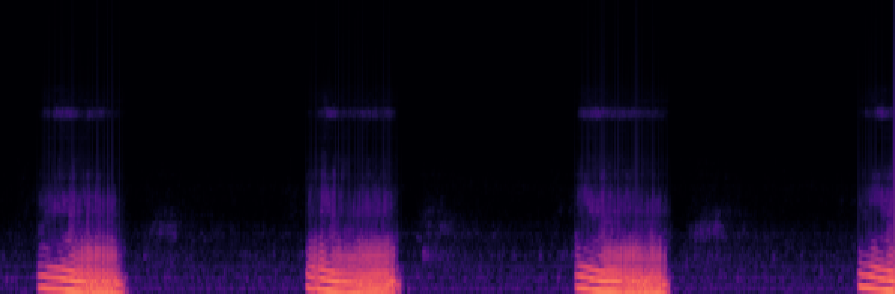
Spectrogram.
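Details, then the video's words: Snoring dog named Bear: regular, rough, low-pitched snores about every three and a half seconds, each a second or more long, with light breathing sounds between them in a quiet indoor space. "More angel Bear Snoring"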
